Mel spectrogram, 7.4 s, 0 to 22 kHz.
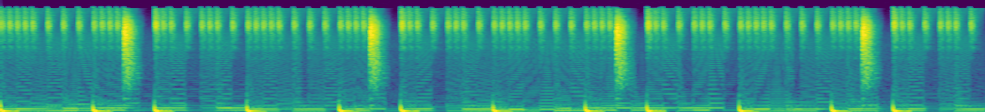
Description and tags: Tech Bass
Trap inspired drum loop using a techno synth. It sounds pretty calm.
130-bpm, beat, drum-loop, drums, electric, electro, groovy, loop, techno, trap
